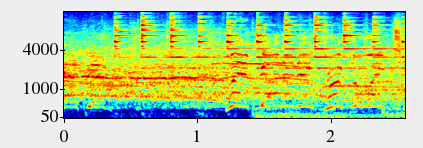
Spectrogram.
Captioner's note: crowd cheering; bell dinging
